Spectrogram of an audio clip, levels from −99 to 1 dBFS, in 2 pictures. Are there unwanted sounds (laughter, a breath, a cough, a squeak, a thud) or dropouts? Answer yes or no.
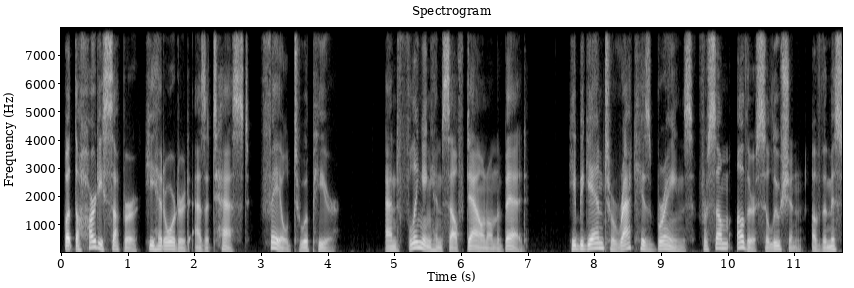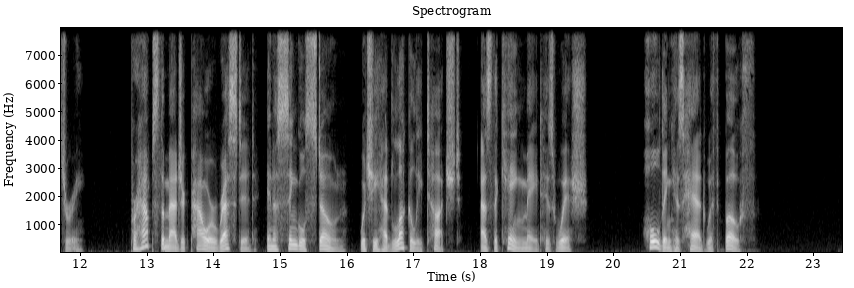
no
